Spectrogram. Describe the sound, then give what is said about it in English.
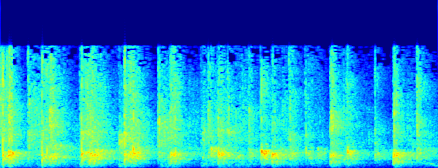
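A group claps in a steady, even rhythm, about three beats per second, each sharp burst riding on a constant wash of scattered clapping. No one speaks. “So now we can clap.”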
